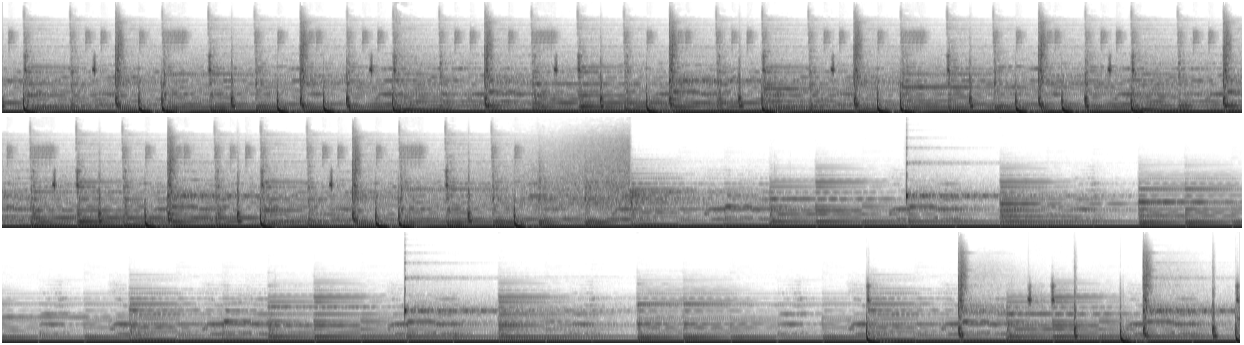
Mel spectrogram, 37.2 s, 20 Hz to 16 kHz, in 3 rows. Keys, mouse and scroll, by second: 1.6 r, 6.3-7.8 drag, 12.0 click, 34.5 right click.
